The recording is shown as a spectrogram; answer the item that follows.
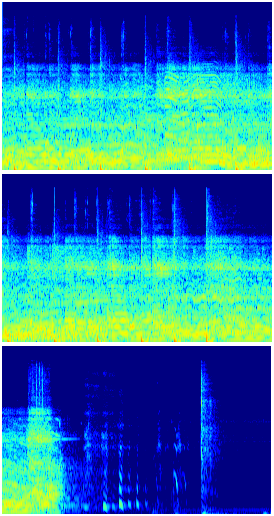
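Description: Band music with no singing: distorted electric guitar and lap steel slide guitar over a steady kick drum beat of about two hits a second. The song stops abruptly about seven and a half seconds in, leaving a few faint knocks and a low hum.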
